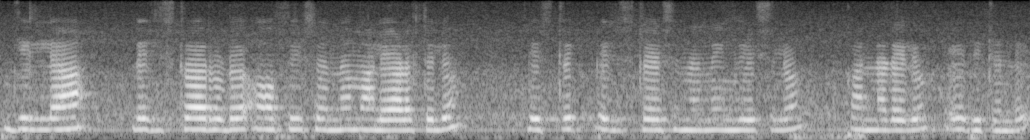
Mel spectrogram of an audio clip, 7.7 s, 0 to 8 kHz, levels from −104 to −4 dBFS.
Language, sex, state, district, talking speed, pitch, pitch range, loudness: Malayalam, female, Kerala, Kasaragod, 85 wpm, 230 Hz, 225-235 Hz, -20 LUFS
